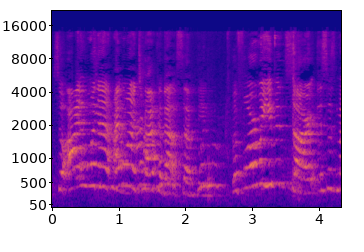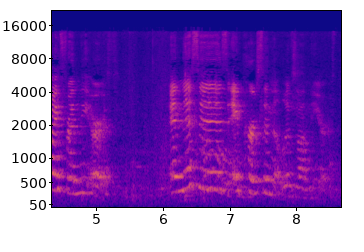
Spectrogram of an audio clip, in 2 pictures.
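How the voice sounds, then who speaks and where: A woman's voice: extremely high pitch, lively intonation, normal speed, sharp tone. A woman teaching young children as an elementary school teacher, instructing them and prompting them to repeat after her. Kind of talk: interactive classroom read-aloud lesson to young children. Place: indoor school classroom. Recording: noisy echoey classroom, distant microphone. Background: room noise and children.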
